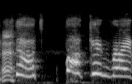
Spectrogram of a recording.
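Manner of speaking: high, loud triumphant yell, slowed and drawn out; screaming in their face. Retold or imitated. Patriots fan screaming at taunting bar rivals, high loud yell. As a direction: scream it right in the rivals' faces. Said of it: "I'm, like, screaming in their face".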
